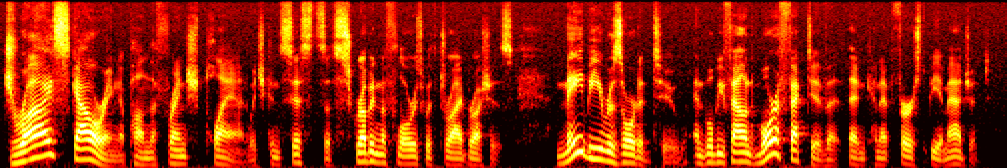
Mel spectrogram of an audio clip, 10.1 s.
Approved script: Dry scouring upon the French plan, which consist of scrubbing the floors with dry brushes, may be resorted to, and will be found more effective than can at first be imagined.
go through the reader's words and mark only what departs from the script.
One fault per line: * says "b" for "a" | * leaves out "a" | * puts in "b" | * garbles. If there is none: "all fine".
* says "consists" for "consist"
